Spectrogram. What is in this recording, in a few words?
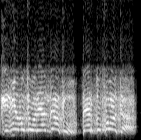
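Italian damaged engine mood high, speech; War Thunder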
